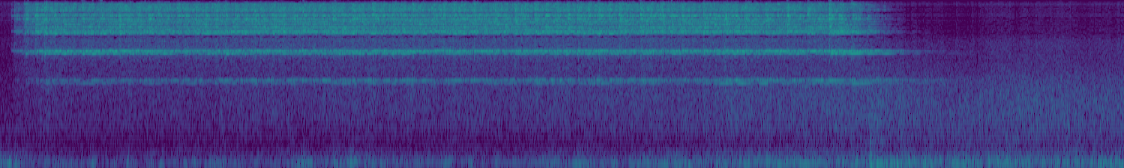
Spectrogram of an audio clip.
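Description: Altar bells rung continuously at the elevation of the host just after the words of consecration, a steady high ringing that stops about eleven and a half seconds in.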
